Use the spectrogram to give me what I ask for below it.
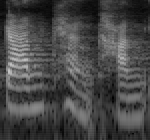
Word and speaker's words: การแข่งขัน: air ง แข่งการแข่ง this part แข่งขันแข่งขัน the word การแข่งขัน is mean competitionOkay, normally the word แข่ง or แข่งขัน is mean to race. But when you add the word การแข่งขัน is mean competition.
